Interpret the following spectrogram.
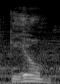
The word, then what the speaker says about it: Guillaume: demands great sacrifices guillaume let's say his name that does not look like how they spell it at all like phonetically guillen it's like it's like g-u-i-l-l-a-m-e or something like geargalm it's guillaum okay let's go see the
